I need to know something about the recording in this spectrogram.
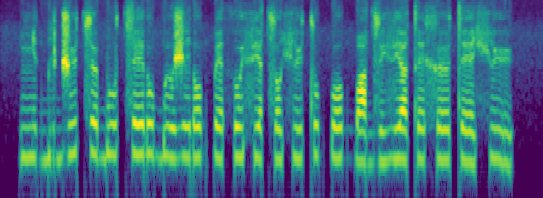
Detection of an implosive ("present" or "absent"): present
